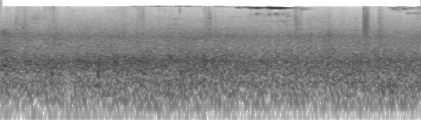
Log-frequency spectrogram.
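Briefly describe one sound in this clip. A car drives past on a city street.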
